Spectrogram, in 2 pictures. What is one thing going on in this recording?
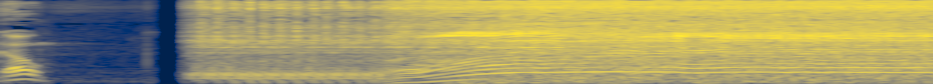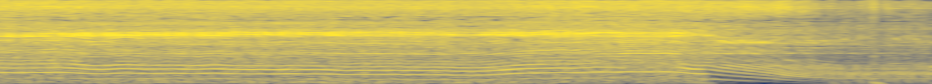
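A chainsaw roars loudly, cutting through wood close by.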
